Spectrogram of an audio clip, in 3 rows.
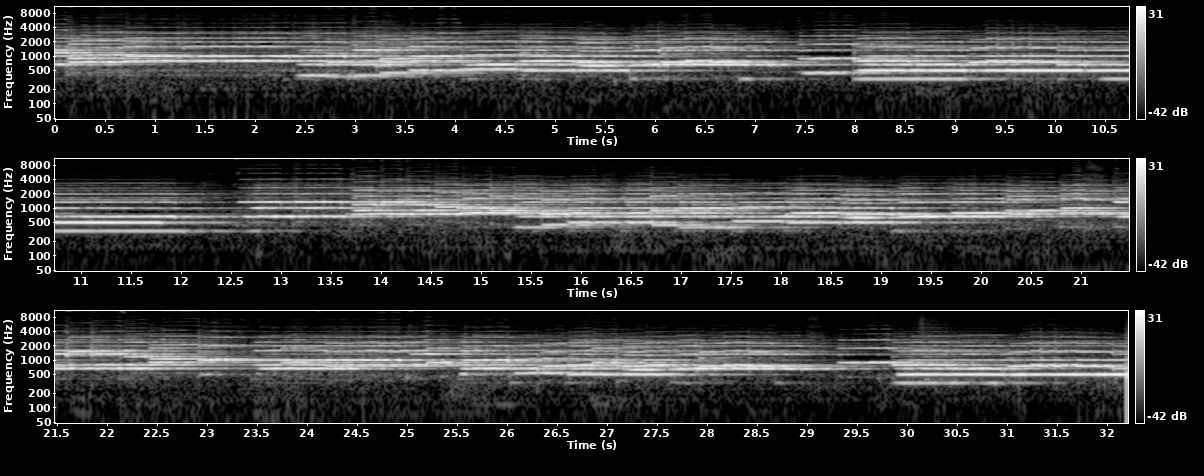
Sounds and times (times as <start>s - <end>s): Flute: 0.0s - 32.2s.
